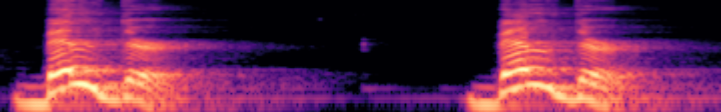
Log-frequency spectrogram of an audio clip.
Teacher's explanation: يبقى الستريس سيلابل هو build.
